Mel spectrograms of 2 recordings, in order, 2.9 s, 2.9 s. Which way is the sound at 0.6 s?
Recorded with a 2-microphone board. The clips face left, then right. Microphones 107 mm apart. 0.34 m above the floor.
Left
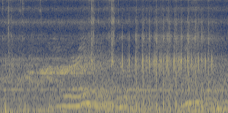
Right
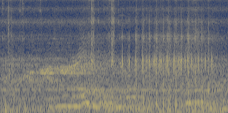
25° right (ahead or behind).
